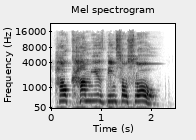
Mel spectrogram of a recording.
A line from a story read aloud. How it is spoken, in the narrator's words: cried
